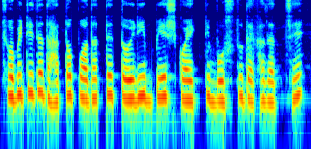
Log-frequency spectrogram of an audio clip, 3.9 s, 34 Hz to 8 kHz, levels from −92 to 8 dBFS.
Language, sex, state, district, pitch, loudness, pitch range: Bengali, female, West Bengal, Alipurduar, 230 Hz, -18 LUFS, 210-245 Hz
